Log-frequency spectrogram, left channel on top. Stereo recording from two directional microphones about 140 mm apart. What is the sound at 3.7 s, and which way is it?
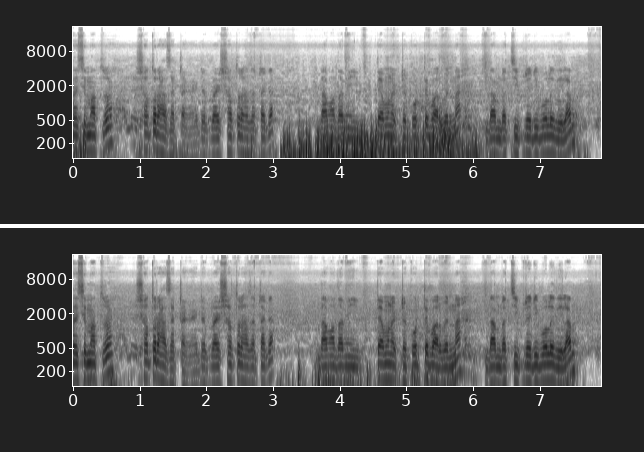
Speech, centre (ahead or behind).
